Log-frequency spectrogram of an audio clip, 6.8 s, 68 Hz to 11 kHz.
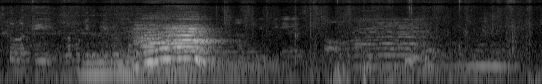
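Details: A giant cow at a Wonosobo cattle holding, where some animals reach 1.3 tons, lets out one strong, drawn-out moo that swells and fades over about a second, then softer lowing, with background chatter and music.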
